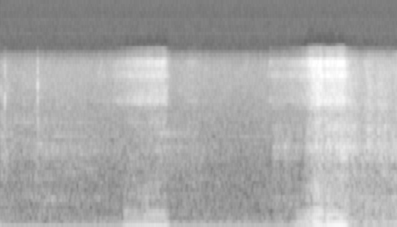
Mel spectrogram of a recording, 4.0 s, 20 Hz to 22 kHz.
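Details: Bullmastiff puppy just over three months old, asleep on a chair indoors, snoring: two low rumbling breaths, a softer one near 1.3 seconds and a louder, noisier one near 3.2 seconds, over quiet background hiss.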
